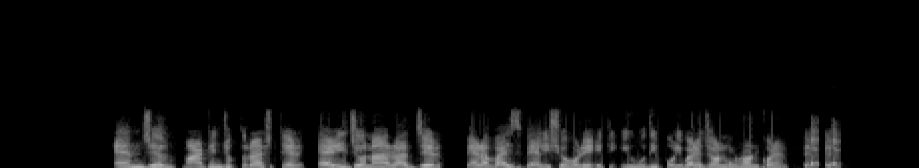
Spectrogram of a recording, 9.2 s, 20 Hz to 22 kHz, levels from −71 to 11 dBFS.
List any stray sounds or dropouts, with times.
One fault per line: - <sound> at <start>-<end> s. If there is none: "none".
- laugh at 8.0-8.4 s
